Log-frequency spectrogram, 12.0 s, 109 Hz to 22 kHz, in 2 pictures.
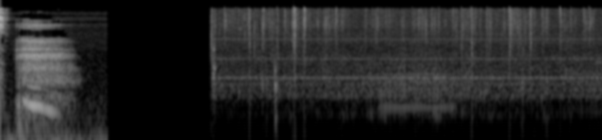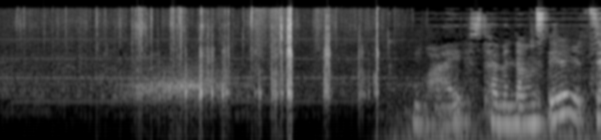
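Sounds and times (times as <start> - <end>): clicks and rustles of handled food: 2.1 - 9.9.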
